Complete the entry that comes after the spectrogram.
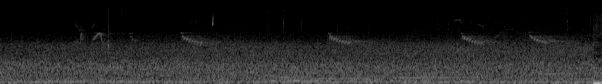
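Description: A bird calling with a few short, high notes that slide downward, about four of them in the second half, over a steady background rush.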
